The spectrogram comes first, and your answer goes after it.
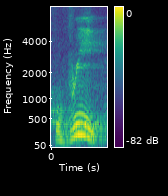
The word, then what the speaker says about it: huit: So here h u i t and what it sounds in the French, it sounds we. Although I have written here a small th here for the sound of th, but when we when you listen it from the listening then there's no sound of th, it just simply say that we.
